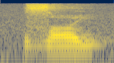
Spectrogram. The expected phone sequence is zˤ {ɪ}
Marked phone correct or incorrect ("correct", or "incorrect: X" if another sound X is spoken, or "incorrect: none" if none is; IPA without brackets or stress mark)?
incorrect: i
